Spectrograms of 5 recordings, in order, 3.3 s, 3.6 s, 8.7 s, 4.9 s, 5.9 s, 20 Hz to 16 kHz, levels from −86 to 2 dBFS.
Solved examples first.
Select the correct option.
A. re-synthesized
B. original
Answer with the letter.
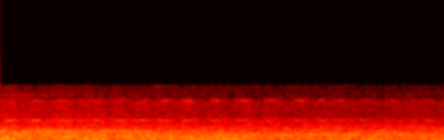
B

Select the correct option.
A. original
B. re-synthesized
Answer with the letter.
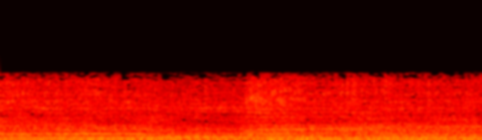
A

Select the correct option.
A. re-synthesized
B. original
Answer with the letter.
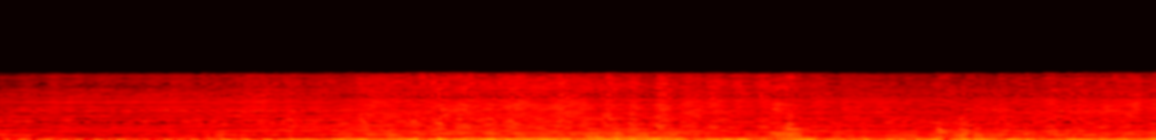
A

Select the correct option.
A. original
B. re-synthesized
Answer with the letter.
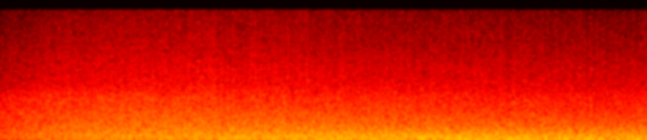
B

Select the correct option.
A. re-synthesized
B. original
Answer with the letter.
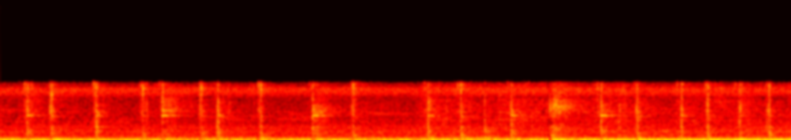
B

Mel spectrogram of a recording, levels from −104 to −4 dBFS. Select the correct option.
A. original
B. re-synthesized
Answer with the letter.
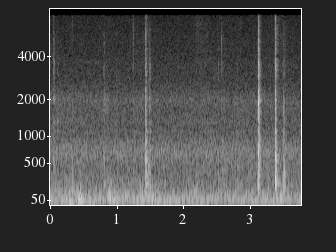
A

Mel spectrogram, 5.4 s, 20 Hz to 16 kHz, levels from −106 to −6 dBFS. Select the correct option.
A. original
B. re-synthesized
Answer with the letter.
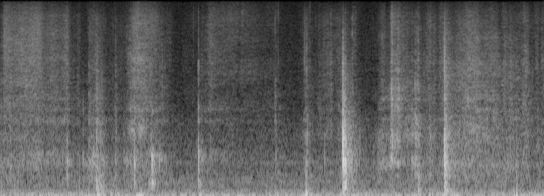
B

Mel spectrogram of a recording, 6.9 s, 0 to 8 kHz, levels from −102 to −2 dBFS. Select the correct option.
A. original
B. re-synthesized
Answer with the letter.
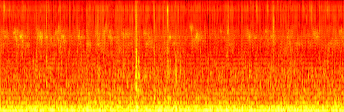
B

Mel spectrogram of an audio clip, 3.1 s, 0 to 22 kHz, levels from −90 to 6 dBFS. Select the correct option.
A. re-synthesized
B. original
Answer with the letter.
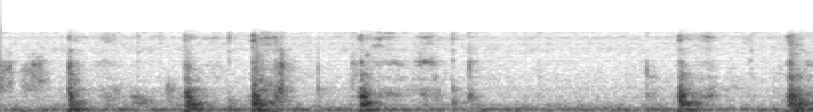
A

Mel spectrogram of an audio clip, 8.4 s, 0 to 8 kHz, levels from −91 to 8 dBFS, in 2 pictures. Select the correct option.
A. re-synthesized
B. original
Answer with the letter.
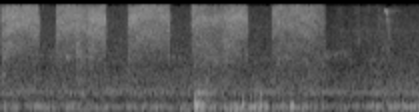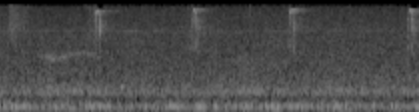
B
